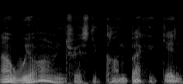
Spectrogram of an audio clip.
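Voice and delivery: ordinary talk, nothing marked

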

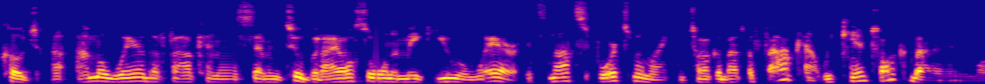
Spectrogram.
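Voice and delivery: kindly, gentle, patient tone. Showing a response to a coach about the foul count: real kind. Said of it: "See how I got real kind with him there?".

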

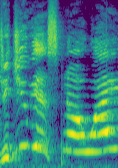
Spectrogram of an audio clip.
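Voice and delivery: play-acted stunned, shocked disbelief, very high-pitched. A father retells his daughter announcing her part, acting out his shocked reaction. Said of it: "And I'm like shocked going".

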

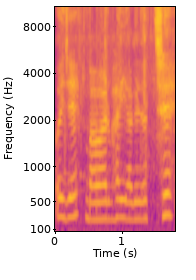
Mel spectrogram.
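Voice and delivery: hushed, very quiet voice. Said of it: "একদম আস্তে আস্তে কথা বলছি আমি".

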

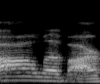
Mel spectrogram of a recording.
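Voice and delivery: ordinary delivery

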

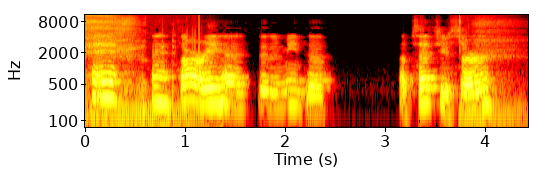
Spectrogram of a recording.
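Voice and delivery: sheepish, apologetic, high goblin voice. Voicing a goblin left alone, smiling and apologizing: sheepish goblin apology. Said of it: "gave this kinda crooked tooth smile, like".

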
